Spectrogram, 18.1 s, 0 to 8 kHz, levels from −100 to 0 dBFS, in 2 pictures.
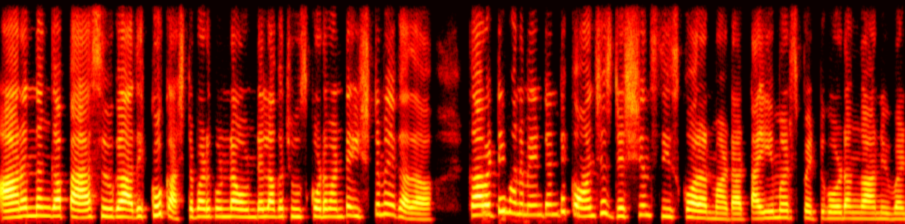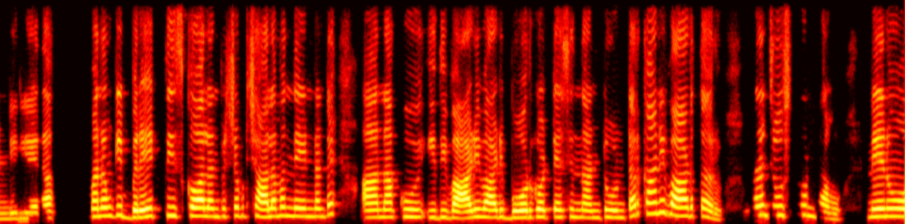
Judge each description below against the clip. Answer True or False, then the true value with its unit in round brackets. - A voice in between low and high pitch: False (275 Hz)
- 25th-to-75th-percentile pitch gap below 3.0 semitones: False (3.3 semitones)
